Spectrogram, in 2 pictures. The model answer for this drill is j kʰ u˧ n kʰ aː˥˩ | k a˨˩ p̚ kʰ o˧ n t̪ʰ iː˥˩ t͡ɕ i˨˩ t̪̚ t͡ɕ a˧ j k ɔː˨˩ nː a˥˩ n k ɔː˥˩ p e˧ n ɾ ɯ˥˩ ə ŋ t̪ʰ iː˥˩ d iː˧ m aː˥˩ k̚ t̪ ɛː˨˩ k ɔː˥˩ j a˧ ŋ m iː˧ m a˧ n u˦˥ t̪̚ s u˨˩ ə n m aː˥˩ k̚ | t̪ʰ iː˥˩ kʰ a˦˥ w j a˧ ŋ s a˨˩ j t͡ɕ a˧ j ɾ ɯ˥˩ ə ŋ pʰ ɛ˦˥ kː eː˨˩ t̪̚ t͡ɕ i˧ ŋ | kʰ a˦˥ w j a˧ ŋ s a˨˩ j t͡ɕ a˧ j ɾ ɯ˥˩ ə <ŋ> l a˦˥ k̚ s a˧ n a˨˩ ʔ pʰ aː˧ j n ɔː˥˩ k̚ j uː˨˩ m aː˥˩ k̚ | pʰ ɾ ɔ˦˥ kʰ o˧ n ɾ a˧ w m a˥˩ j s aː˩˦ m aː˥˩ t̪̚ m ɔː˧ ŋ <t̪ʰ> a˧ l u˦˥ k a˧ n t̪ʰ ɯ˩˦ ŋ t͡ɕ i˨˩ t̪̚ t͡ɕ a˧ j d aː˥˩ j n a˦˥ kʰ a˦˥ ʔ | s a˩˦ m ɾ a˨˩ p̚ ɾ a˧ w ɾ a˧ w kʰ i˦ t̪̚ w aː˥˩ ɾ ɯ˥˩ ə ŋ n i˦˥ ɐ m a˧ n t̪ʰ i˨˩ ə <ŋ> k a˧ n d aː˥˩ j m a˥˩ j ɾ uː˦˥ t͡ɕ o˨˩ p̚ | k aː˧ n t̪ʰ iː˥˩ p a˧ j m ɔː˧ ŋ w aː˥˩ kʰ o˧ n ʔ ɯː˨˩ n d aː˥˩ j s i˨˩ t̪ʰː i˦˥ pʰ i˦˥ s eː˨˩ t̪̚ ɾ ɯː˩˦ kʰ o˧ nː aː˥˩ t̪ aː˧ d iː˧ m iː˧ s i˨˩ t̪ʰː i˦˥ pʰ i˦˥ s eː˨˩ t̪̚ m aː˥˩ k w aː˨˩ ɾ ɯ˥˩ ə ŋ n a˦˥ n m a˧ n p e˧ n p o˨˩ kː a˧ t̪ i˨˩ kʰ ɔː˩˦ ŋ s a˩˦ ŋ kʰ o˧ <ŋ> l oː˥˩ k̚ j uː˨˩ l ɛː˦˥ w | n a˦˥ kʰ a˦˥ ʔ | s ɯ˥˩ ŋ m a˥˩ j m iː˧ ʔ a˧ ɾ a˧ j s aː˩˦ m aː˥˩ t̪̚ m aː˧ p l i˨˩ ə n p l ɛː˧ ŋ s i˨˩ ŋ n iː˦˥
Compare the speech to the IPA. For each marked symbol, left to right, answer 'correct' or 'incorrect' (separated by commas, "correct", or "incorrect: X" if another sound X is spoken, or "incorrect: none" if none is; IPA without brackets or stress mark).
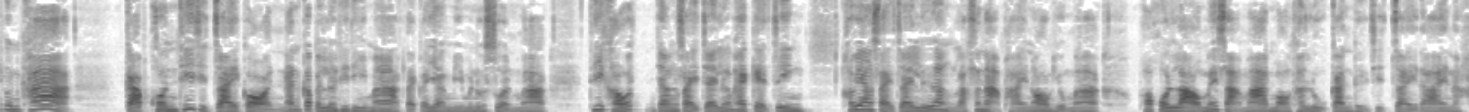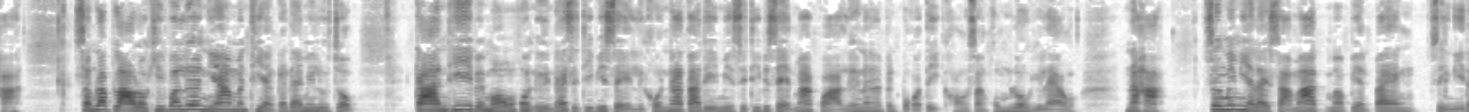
correct, correct, correct, incorrect: m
